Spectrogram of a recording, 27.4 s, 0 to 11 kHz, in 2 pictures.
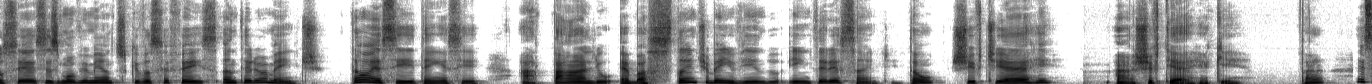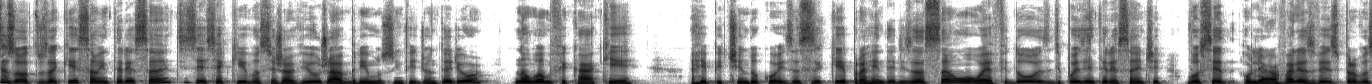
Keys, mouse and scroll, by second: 7.9 click.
